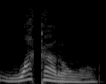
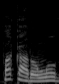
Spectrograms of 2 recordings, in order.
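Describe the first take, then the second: First: The word begins with a plain w sound. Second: The word begins with a wh sound. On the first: This is how west coast speakers say it. "the western coast. It'll be wakarongo" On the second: This is the general form of the word. "instead of saying whakarongo"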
